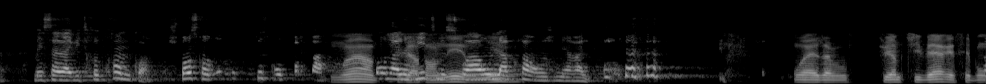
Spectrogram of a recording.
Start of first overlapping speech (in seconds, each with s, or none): 3.8 s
